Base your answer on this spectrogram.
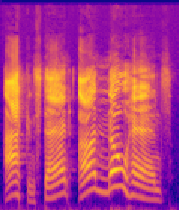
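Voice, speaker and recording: A woman's voice: medium pitch, sing-song, slow, fairly bright tone, voice pushed up. A woman voicing a confident, modest male fantasy character from a children's storybook, speaking emphatically.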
